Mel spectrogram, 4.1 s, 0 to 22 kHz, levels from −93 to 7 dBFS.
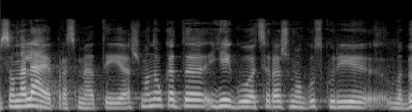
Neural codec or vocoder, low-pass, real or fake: none; 10.8 kHz; real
